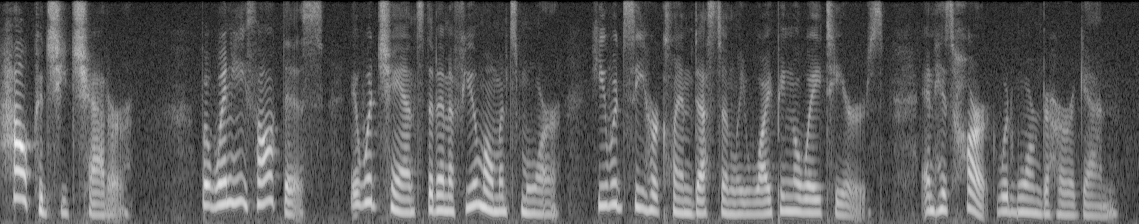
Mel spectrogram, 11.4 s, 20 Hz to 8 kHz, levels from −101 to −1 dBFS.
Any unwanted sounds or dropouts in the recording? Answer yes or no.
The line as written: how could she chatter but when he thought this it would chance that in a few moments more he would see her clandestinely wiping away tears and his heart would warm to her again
no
